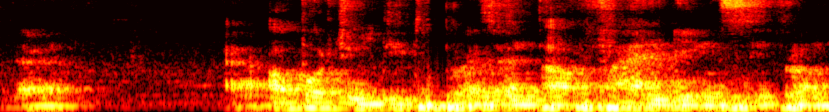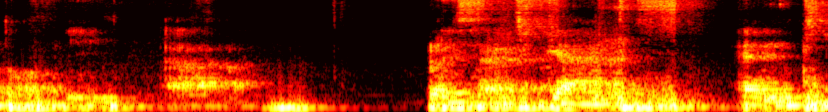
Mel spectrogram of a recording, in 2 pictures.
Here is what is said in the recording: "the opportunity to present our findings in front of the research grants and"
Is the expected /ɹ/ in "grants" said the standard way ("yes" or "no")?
no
